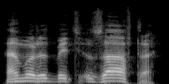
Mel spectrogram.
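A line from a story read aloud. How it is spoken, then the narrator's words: Timid request. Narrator (Russian): робко попросил Иван Иванович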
